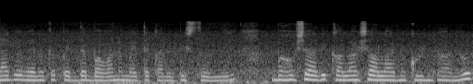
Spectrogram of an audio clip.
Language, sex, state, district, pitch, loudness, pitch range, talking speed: Telugu, female, Andhra Pradesh, Srikakulam, 195 Hz, -23 LUFS, 190-205 Hz, 125 wpm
